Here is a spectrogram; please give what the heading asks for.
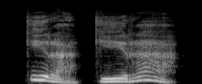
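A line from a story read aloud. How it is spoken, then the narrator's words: Joyful chirping. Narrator (Russian): Радостно прочирикал гоблин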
